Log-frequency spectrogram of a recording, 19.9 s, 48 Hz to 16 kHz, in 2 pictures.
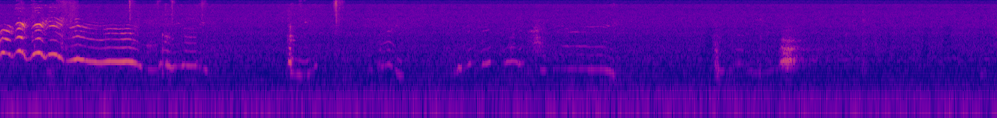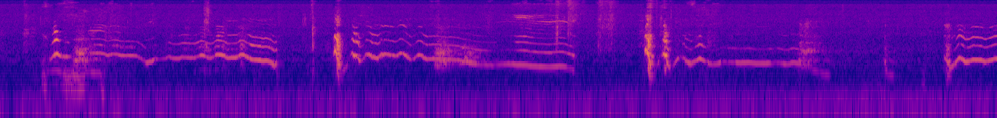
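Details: Red fox cubs from 2021's litter fighting, giving a long series of nasal, wavering whines and yelps, some rising then falling, with sharp clicks scattered between them over steady low rumble.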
